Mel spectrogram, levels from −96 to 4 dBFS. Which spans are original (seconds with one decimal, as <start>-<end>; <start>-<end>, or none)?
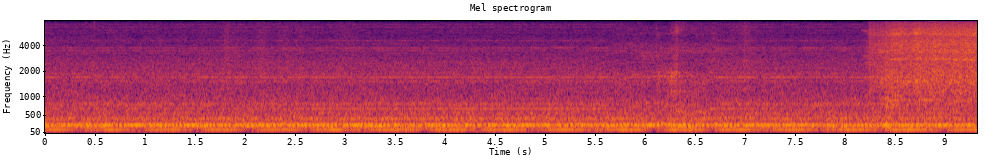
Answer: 0.0-5.7; 6.7-9.3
